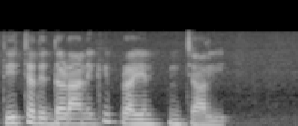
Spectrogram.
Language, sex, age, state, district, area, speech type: Telugu, male, 18-30, Andhra Pradesh, Alluri Sitarama Raju, rural, spontaneous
